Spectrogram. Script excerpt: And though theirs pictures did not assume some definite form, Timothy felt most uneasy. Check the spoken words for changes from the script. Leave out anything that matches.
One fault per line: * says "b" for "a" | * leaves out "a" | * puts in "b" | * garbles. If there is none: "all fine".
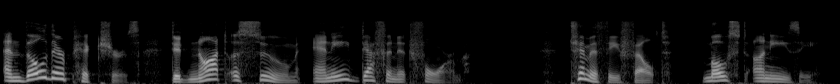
* says "their" for "theirs"
* says "any" for "some"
